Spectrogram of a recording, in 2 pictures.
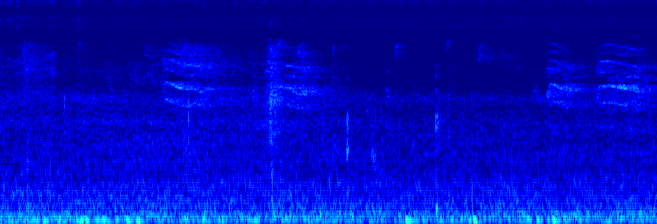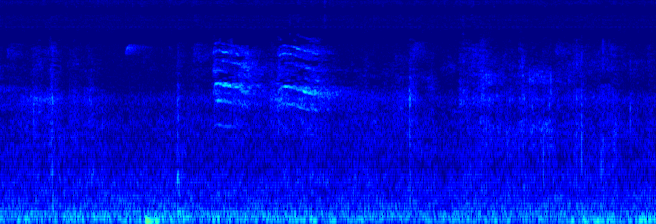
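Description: A bird calling faintly in short, high double notes, three times, over scattered rustles and twig snaps of footsteps in dry leaf litter.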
